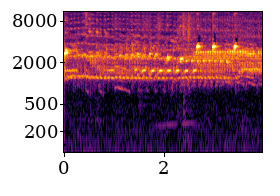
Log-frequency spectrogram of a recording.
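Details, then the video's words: Canary of the American Singer breed in training, 2021, giving a dense, sustained warble of layered tones, then bright, repeated chip notes toward the end. "American singer canary"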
